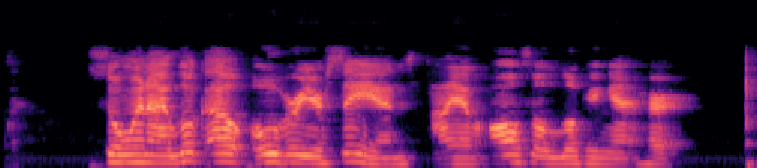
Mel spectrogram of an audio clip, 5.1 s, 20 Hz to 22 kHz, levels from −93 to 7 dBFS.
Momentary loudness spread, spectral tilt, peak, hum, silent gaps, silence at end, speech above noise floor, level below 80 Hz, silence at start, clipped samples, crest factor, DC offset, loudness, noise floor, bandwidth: 9 LU; -5 dB/octave; -2 dBFS; none; none; 0.05 s; 44 dB; -64 dBFS; 0.65 s; under 0.1%; 18 dB; under 0.1%; -18 LUFS; -63 dBFS; 7.2 kHz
